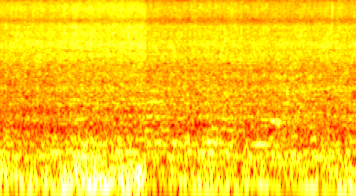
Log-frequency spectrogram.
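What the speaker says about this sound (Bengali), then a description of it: "আলুগুলো ভাজা হয়ে গেছে, এবারে আদা বাটাটা দিয়ে দিচ্ছি।" Ginger paste goes into fried potatoes in a pan with bay leaf, a broad steady sizzling hiss that eases slightly partway through, moderately loud with no voices.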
